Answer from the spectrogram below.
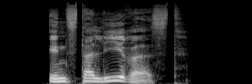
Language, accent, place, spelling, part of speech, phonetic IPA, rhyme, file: German, Germany, Berlin, installierest, verb, [ɪnstaˈliːʁəst], -iːʁəst, De-installierest.ogg
- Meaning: second-person singular subjunctive I of installieren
